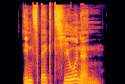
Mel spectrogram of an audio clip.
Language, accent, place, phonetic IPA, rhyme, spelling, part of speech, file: German, Germany, Berlin, [ɪnspɛkˈt͡si̯oːnən], -oːnən, Inspektionen, noun, De-Inspektionen.ogg
- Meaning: plural of Inspektion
